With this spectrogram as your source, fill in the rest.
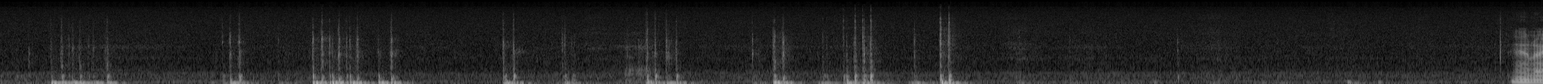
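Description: Keys on a computer keyboard tapped in short bursts while C++ code is entered, close and fairly quiet clicks with pauses between runs and a louder clack at the very end.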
